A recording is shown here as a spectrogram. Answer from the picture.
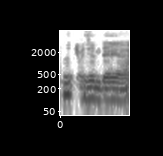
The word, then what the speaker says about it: Zendaya: Z- Zendania may be great. Uh, Sydney Sweeney, maybe isn't that her name? Zendania. Zendaya, I think it was Zendaya.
